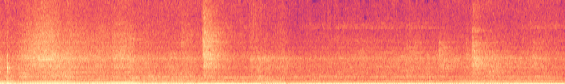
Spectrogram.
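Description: Live rock band's amplified electric guitars and bass settling, from about a second and a half in, onto one low droning note that rings on steadily through the amps.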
